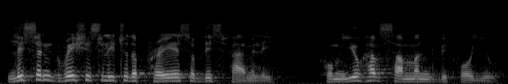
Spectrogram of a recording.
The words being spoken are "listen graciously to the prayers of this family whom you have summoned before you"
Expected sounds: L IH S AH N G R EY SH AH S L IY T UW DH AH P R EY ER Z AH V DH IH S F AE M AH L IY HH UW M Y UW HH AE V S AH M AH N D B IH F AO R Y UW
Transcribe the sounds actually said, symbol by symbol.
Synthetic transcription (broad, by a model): L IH S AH N G R EY SH AH S L IY T UW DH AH P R EY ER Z AH V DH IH S F AE M AH L IY HH UW M Y UW HH AE V S AH M AH N D B IH F AO R Y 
